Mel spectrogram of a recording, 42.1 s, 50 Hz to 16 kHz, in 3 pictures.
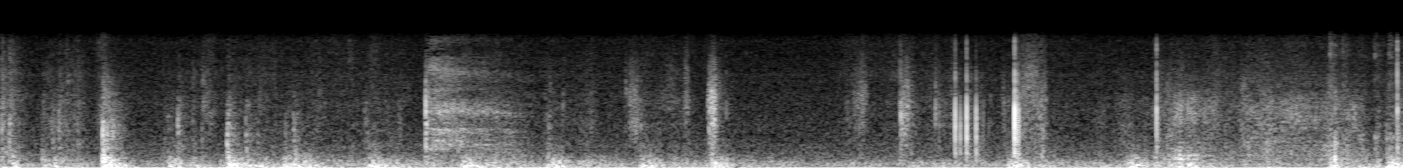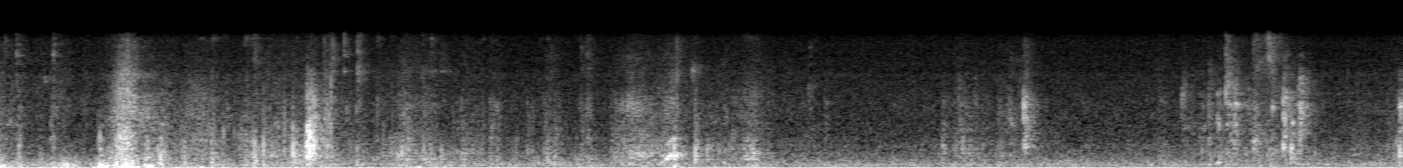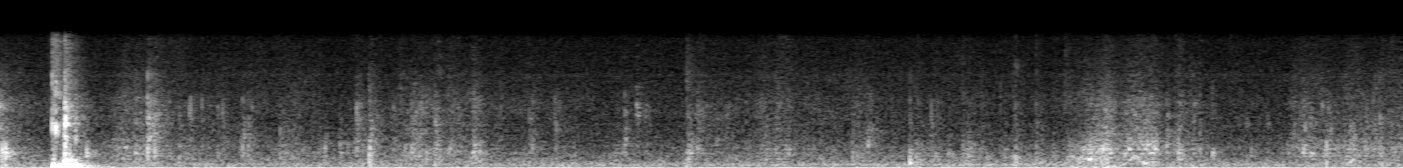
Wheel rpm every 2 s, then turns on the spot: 0, 0, 0, 0, 0, 0, 0, 0, 0, 0, 0, 0, 0, 0, 0, 0, 0, 0, 0, 0, 0.
none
